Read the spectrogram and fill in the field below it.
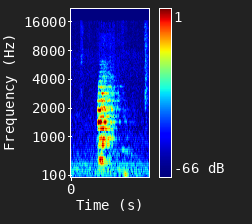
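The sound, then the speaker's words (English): A single short car horn honk blares from outside, loud and brief with a harmonic tone, then fades into quiet background hum. “The car agrees.”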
